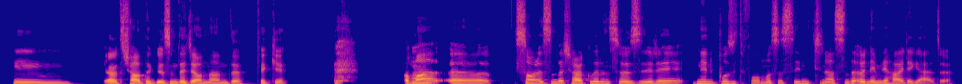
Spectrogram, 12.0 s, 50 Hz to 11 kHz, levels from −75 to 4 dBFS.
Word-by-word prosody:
Hıı. 165 -3 -1 0.4
Evet, 170 -2 +4
şu 200 - +3
anda 175 +2 +6
gözümde 185 +1 +2
canlandı. 160 -1 +1 0.2
Peki. 160 -3 -2 1.5
Ama, 245 +7 +6 0.2
ııı, 200 -1 +2 0.3
sonrasında 225 +1 0
şarkıların 220 -2 +1
sözlerinin 215 +2 -2
pozitif 205 -3 -6
olması, 180 +6 -4
senin 210 -5 -4
için 205 +1 -10
aslında 185 +7 -2
önemli 190 -3 +1
hâle 150 -3 -1
geldi. 135 +3 -7
195 Hz, 100 wpm, -22 LUFS, 170-215 Hz, 1.5 s, anda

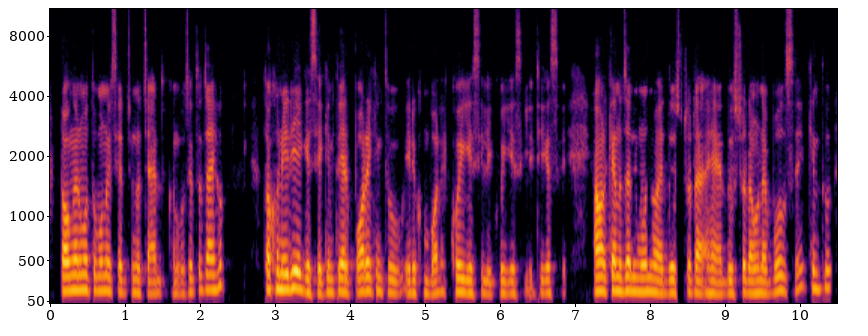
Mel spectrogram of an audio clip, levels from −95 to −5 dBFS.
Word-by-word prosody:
টঙের 165 +1 +6
মতো 170 0 -1
মনে 165 - 0
হইছে 155 - -7
এর 140 - -14
জন্য 145 -1 -4
চায়ের 135 0 -2
দোকান - - -13
বলছি। 135 +3 -7
অ্যা 145 - -11
তো - - -4
যাই 175 0 +3
হোক, 225 - -9 0.5
তখন 180 +1 +5
এড়িয়ে 185 +1 +7
গেছে। 140 -2 0
কিন্তু 145 -1 -3
এর 145 - -2
পরে 155 +2 +4
কিন্তু 150 -2 -5 0.2
এরকম 140 0 -3
বলে, 135 +3 -1 0.2
"কই 150 0 +4
গেছিলি? 135 -1 -4
কই 135 - -3
গেছিলি?" 135 -1 -8
ঠিক 140 - -7
আছে? 140 - -17 0.5
আমার 160 0 +7
কেন 165 -1 +5
জানি 160 -1 +5
মনে 155 0 +2
হয় 135 -1 +2
দুষ্টটা 145 0 +1
হ্যাঁ, 130 -2 -1
দুষ্টটা 140 +1 0
মনে 140 -1 +1
হয় 130 - -7
বলছে। 160 -1 -3 0.2
কিন্তু 195 0 -2
150 Hz, 230 wpm, -23 LUFS, 140-165 Hz, 0.5 s, এড়িয়ে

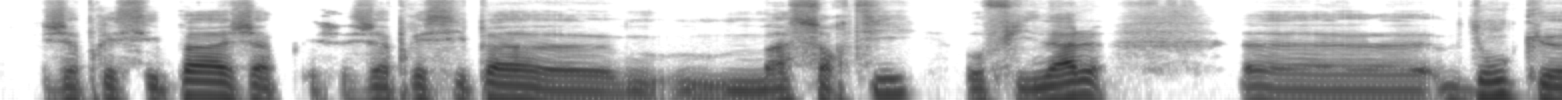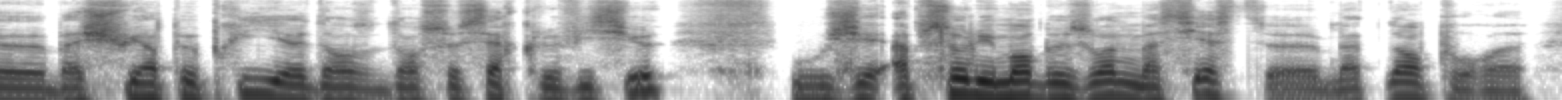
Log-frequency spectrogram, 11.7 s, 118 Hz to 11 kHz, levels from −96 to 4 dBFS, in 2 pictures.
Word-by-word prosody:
J'apprécie 110 -1 -5
pas, 140 +7 +4
j'app - - -2
j'a - - -15
j'apprécie 110 +3 -5
pas, 125 -3 +3
hem, 90 -4 -2
ma 95 +2 -4
sortie, 155 +9 -3 0.2
au 100 - -4
final. 120 - +2 0.5
Heu, 95 -3 -6
donc 125 +5 -2
heu, 105 -3 +2
bah, 105 +2 -2
je 105 - +4
suis 135 - +2
un - - +6
peu 135 - 0
pris, 150 +2 0
heu, 120 - +4
dans 110 -1 +1
c 95 - -8
dans 105 +3 -2
ce 110 +3 -3
cercle 110 +3 -1
vicieux 110 - 0 0.5
où 115 -1 -3
j'ai 120 +2 +2
absolument 140 +3 +7
besoin 130 +2 +3
de - - +2
ma 110 -2 +3
sieste, 140 +2 -2
heu, - - -4
maintenant, 125 +7 0
pour, 90 -5 -7
heu, 85 - -8
110 Hz, 195 wpm, -24 LUFS, 95-130 Hz, 0.5 s, absolument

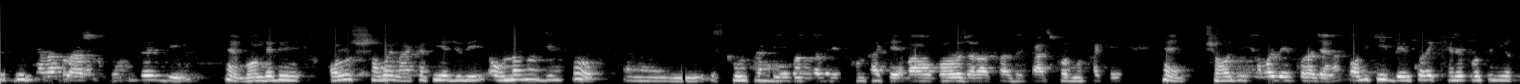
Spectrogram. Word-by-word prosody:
দিন 230 -1 +2
খেলাধুলা 195 0 +1
আসলে 225 +1 -10
বন্ধের 205 +4 +2
দিন, 315 -2 +2 0.4
হ্যাঁ 205 -9 +2
বন্ধের 175 +3 +4
দিন 200 -1 +5 0.4
অলস 215 +3 +3
সময় 205 +2 +2
না 170 - -4
কাটিয়ে 205 0 +2
যদি 190 0 +1 0.2
অন্যান্য 220 +3 +3 0.2
দিন 205 0 -5
তো 260 - +3 0.5
আ - - -11 0.9
স্কুল 190 -1 +1
থাকে, 175 -2 -4 0.2
বাচ্চাদের - - -2
স্কুল 165 - -13
থাকে 165 -1 +2
বা 155 - +5 0.2
বড় 160 +1 +5
যারা 155 0 +4 0.2
তাদের 150 -1 -3
কাজকর্ম 155 +1 -1 0.2
থাকে, 160 - -10 0.5
হ্যাঁ? - - +1 0.3
সহজেই 180 +2 0
সময় 190 +2 +3
বের 180 -1 +2
করা 170 0 +2
যায় 145 - +2
না। - - -5 0.2
অনেকেই 215 +3 +2
বের 185 0 +5
করে 205 0 +5
খেলে 195 -1 +3
প্রতিনিয়ত। 195 0 -2
190 Hz, 160 wpm, -15 LUFS, 170-205 Hz, 0.9 s, দিন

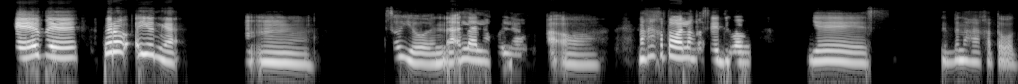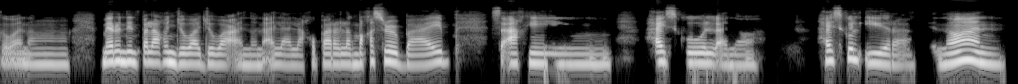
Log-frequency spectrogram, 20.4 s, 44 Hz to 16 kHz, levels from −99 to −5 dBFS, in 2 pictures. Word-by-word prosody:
Eme! 290 -1 +9 0.2
Pero 415 +2 +9 0.2
ayun 355 -3 +4
nga 210 - +3 0.8
mm. 200 -4 -2 0.8
So 285 - -11
yun, 195 -6 -2
naalala 230 +1 +1
ko - - -36
lang. 180 -2 -10 0.3
Oo 185 - -6 0.7
nakakatawa 315 +1 +5
lang 280 -1 +2
kasi 245 -3 -5
di 220 - -5
ba 210 0 -1 0.6
yes 225 -4 -3 0.6
di 225 - -10
ba 235 +3 -6
nakakatawa 215 -3 -9
gawa - - -7
ng 180 0 -8 0.4
meron 215 +1 +4
din 215 -2 +1
pala 205 0 -1
akong 210 -2 +1
jowa-jowaan 185 -2 -4
nun 170 0 -9
naalala 170 -2 -8
ko - - -12
para 185 0 -3
lang 185 -1 -5
maka-survive 200 -2 -2 0.4
sa 195 +1 +1
aking 195 -1 -3 1.0
high 210 -1 +3
school 195 0 -3
ano, 175 -2 -5 0.6
high 230 0 +1
school 260 0 0
era 190 -4 -4 0.3
ganun. 195 -2 +3
205 Hz, 125 wpm, -23 LUFS, 185-230 Hz, 1.0 s, Eme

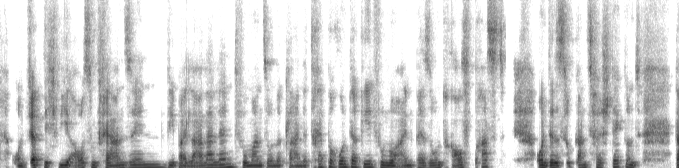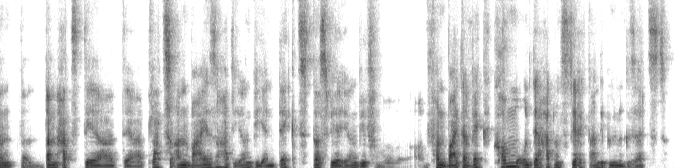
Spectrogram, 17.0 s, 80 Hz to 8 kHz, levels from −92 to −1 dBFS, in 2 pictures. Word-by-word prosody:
und 100 - -3
wirklich 120 -1 +5
wie 120 +2 +4
aus'm 115 +1 -2
Fernsehen, 125 +3 0
wie 115 -1 -1
bei 115 -1 0
La 110 - 0
La 120 +1 +1
Land, 130 +2 0
wo 110 - +4
man 105 0 +3
so 105 -1 -3
'ne 105 0 -1
kleine 100 0 -4
Treppe 140 +4 -2
runtergeht, 140 -2 +1
wo 120 - +4
nur 110 -2 +3
eine 110 0 -2
Person 115 0 -2
draufpasst, - - -4 0.3
und 115 0 +4
das 115 - +8
ist - - -3
so - - -6
ganz 120 +1 -2
versteckt. 150 +5 -2
Und 120 -3 -1 0.4
dann 115 -2 +2 0.3
dann 120 -2 +3
hat 125 +1 -3
der 110 -2 +1
der 95 0 -4
Platzanweiser 125 0 0
hat 130 -3 -3
irgendwie 110 +1 -2
entdeckt, 105 +3 -3
dass 120 -1 +1
wir 115 -1 +4
irgendwie 110 +1 0
vo - - -14 0.3
von - - +3
weiter - - +4
wegkommen, 160 +2 +1
und 120 -5 +1
der 120 0 +2
hat 130 -1 0
uns 120 -1 -3
direkt 120 -2 0
an 115 - -2
die 115 - +1
Bühne 115 -2 +1
gesetzt. 105 - -8
115 Hz, 190 wpm, -26 LUFS, 110-125 Hz, 0.4 s, das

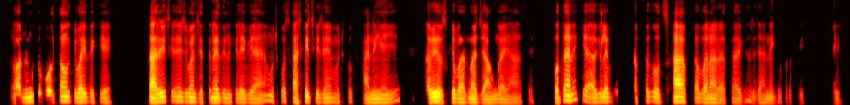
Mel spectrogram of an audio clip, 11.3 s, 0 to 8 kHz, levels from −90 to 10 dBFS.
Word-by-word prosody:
और 110 +1 -1
उनको 115 +1 0
बोलता 120 +5 +1
हूँ 135 - +5
कि 120 - -6
भई 115 +1 +4
देखिए 110 -3 -7 0.5
सारी 110 +3 +8
चीज़ें 125 -1 -3
जो 115 - -5
मैं 120 -1 +2
जितने 110 +2 0
दिन 110 -1 -5
के 110 - -11
लिए 105 - 0
भी 105 -1 -5
आया 95 0 -4
हूँ 145 - -7
मुझको 130 -2 -7
सारी 105 0 0
चीज़ें 110 -1 -6
ही - - -3
मुझको 105 -2 -13
खानी 95 +1 -3
है 100 - -2
ये 115 +7 -9 0.4
तभी 120 +3 +9
उसके 110 0 0
बाद 100 - -2
मैं 105 -1 +2
जाऊँगा 90 +1 -2
यहाँ 90 0 -8
से - - -26 0.3
होता 110 +7 +3
है 145 - +9
ना 150 - 0
की 155 -5 -7
अगले 115 -1 0
ब 115 - -13 0.3
तब - - -8
तक 125 - -10
उत्साह 120 +2 +4
आपका 120 -1 -3
बना 105 -1 -1
रहता 95 0 -9
है 95 - -8
घर 140 +4 -14
जाने 95 -2 -9
के - - -20
प्रति। - - -28 0.4
जी। - - -14
110 Hz, 270 wpm, -23 LUFS, 100-120 Hz, 0.5 s, तभी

